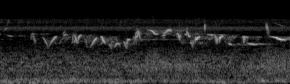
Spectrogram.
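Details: A domestic common chaffinch delivers a fast run of sweet, swooping notes in quick succession, high and bright, with a final sharper note and little background noise.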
